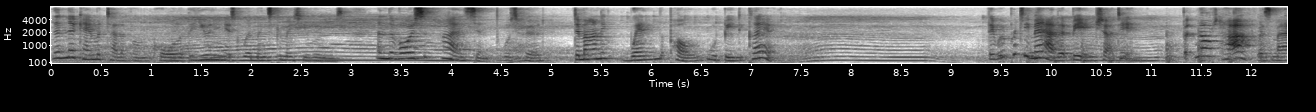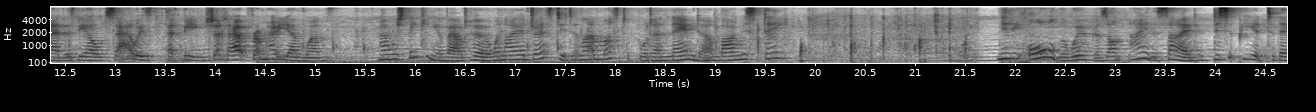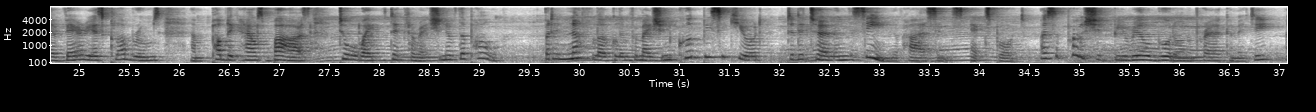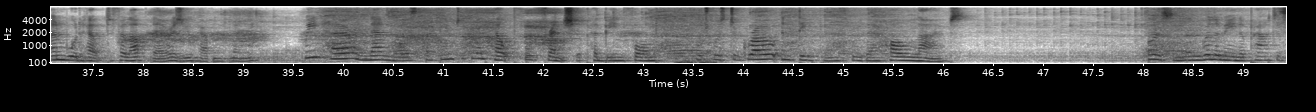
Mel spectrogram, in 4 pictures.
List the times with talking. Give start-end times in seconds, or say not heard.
0.0-7.3, 9.3-19.7, 21.8-46.2, 48.0-49.4.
